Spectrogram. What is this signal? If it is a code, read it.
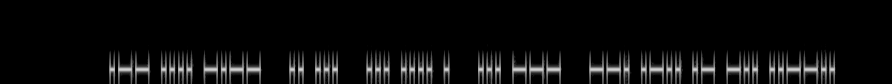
Morse code, heard as a keyed tone, about 28 wpm, 700 Hz. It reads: WHY IS SHE SO GLAD?
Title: Sentences from Top 800 Words 28wpm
